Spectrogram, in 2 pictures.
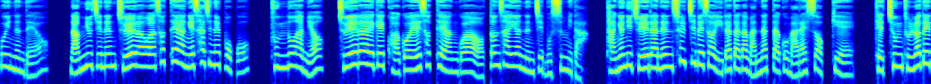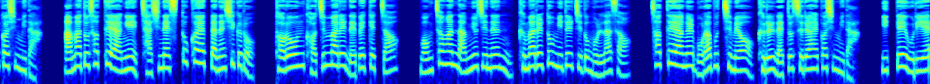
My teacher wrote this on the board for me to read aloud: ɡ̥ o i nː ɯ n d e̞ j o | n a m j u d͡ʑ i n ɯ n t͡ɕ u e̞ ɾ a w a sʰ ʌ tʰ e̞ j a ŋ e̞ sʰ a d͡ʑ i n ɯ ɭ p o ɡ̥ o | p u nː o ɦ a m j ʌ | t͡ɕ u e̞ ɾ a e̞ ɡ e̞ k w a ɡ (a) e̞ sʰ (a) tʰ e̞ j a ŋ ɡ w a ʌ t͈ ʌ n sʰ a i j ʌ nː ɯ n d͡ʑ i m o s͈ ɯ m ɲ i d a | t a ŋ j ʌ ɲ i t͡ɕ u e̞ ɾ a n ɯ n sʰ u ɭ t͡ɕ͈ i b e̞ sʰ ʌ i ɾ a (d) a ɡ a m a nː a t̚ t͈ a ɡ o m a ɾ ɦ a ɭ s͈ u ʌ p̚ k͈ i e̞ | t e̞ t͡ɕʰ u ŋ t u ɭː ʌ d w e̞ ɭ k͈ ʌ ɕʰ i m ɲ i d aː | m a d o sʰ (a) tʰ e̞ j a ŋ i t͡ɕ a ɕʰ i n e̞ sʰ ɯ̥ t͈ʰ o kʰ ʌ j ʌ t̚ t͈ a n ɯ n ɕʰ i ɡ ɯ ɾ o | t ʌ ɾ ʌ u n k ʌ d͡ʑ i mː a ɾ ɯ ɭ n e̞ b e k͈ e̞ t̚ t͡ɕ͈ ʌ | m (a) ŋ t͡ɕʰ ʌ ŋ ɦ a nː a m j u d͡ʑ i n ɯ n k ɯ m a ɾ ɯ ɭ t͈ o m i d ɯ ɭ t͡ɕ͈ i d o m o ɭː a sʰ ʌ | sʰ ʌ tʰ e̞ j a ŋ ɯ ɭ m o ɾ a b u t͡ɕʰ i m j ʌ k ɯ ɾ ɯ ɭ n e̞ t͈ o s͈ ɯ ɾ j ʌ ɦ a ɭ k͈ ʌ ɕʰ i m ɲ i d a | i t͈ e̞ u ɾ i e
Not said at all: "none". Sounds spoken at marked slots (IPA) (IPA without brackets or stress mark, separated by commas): ʌ, ʌ, d, ʌ, ʌ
